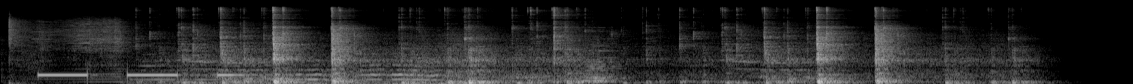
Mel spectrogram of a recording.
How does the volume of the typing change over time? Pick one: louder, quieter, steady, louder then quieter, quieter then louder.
quieter then louder.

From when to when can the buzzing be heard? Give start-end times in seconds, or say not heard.
0.0-6.2.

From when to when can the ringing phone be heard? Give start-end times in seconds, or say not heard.
0.3-2.4.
